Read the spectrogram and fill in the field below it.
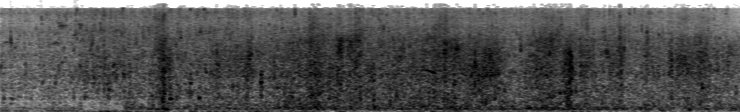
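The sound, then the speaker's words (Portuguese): Steady rushing of river water flowing continuously near the royal palace in Egypt, an even wash of hissing and bubbling with no pauses, filling the whole scene without voices. “Mas por que temos que vir até ao rio?”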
